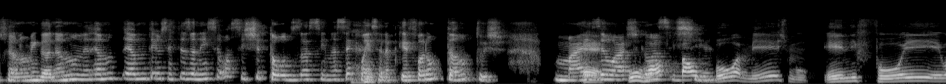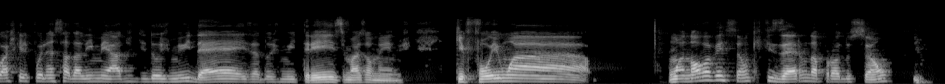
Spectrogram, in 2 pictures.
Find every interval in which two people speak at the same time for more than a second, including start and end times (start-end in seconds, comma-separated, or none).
5.8-7.1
